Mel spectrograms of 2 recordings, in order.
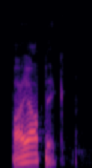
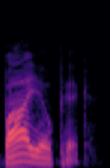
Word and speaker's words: biopic: Biopic. Are you looking it up? – Mm-hmm. The word is pronounced biopic. Not biopic. – How are you reading that? – B-I all caps and then O-P-I-C lowercase.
